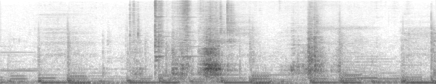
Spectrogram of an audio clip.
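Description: Background music with a steady bass beat. Over it, metal spatulas scrape against a cast-iron Dutch oven as a meat roll is lifted out, loudest about two seconds in and again near three seconds.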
